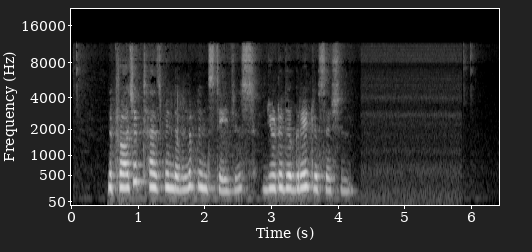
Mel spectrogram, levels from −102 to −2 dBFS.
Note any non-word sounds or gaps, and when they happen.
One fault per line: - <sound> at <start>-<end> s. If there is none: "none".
none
